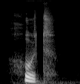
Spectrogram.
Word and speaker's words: goed: Nice long O sound. And the D at the end is indeed like a T, isn't it? Goed. The word for very is heel. H-E-E-L.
